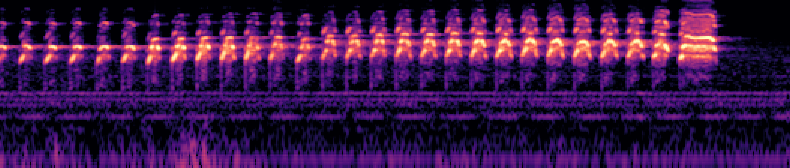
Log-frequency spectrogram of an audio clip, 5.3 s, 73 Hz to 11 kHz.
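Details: Osprey on the Hog Island nest, 14 August 2019 near 11:45 am EDT, repeating piercing whistled chirps about three per second for nearly five seconds. The series ends in a louder, harsher burst and is followed by quiet hum.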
